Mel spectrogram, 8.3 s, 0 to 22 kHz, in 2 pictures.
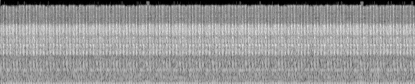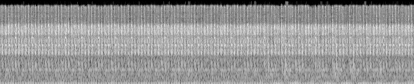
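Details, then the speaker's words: Volvo V70 2.4D (P3) at idle: uneven, lumpy diesel idle with about three stumbles a second. The misfire appeared when the injector wiring loom was wiggled; the faulty loom is the cause, and no injector codes were found. "by accident i just touched the cable and wiggled and it fired up and it started doing things like that as you saw in this video"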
